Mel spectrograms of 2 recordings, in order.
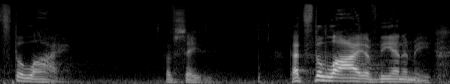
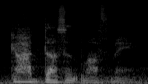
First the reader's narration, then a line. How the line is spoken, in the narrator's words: whispering to every one of God's children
